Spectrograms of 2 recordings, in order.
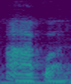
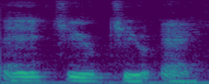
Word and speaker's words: AQQA: The AQQA, I was calling it Aqua, and then when they reached out to me, they're like, it's pronounced AQQA.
